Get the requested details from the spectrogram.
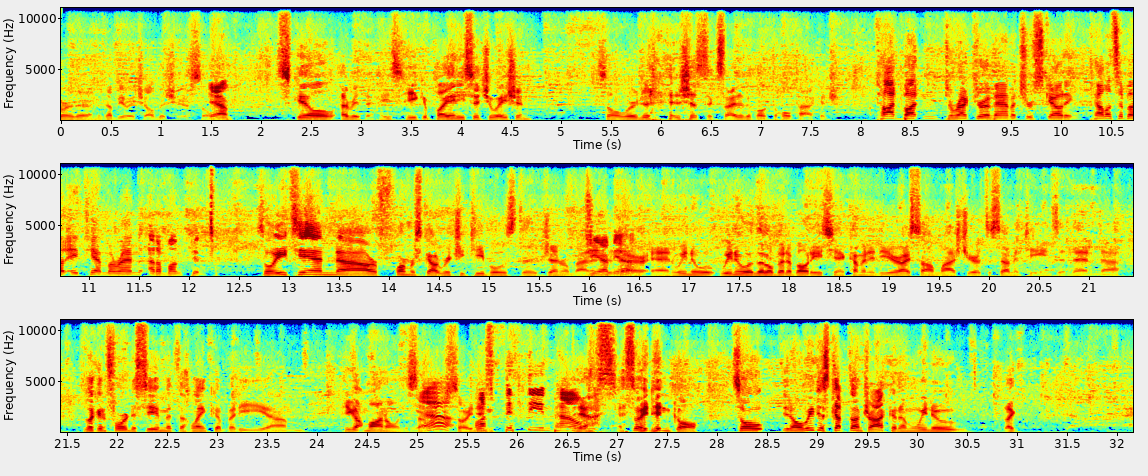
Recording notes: on the draft floor in Nashville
